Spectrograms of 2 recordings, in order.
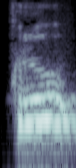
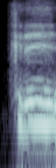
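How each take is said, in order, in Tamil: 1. இந்த அசை 'u' உயிரொலியுடன் சொல்லப்படுகிறது. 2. இந்த அசை 'i' உயிரொலியுடன் சொல்லப்படுகிறது. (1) "அப்படி உச்சரிக்க கூடாது" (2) "அப்படின்னு உச்சரிக்கணும்"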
